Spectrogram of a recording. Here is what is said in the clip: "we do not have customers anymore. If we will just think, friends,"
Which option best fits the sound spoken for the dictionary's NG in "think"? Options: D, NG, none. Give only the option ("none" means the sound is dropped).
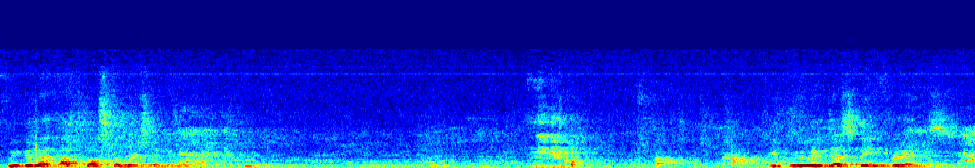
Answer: none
